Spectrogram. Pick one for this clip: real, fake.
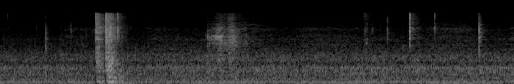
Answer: real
